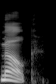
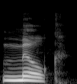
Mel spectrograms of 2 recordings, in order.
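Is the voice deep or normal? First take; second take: normal; deep. First: It is said in her normal voice. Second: It is said in a lowered, deeper voice.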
